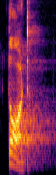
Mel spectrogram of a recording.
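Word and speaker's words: taught: Spelling भी इसकी अच्छी तरह देख लीजिए, GHT है, लेकिन इसमें जो GH होता है वो साइलेंट होता है, इसको बोलते नहीं है, ये सिर्फ लिखते हैं, ठीक है।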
